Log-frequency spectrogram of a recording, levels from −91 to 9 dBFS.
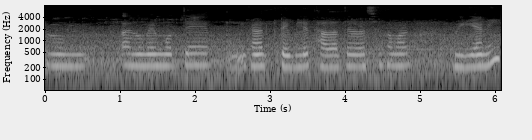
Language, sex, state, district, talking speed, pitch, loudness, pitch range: Bengali, female, West Bengal, Dakshin Dinajpur, 165 wpm, 225 Hz, -30 LUFS, 220-230 Hz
